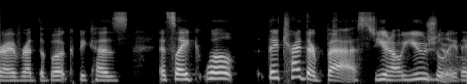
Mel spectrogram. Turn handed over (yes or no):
no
